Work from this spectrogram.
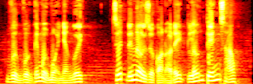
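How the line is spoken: Trembling, emboldened loud scolding. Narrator (Vietnamese): Hòa thượng kia bị hắn trừng mắt, cả người run rẩy, nhưng nghĩ tới hắn đang bị nhốt trong trận pháp, liền to gan lớn tiếng mắng

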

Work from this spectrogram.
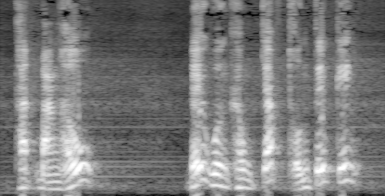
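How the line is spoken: Angry shout. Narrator (Vietnamese): mặt đầy vẻ giận dữ quát

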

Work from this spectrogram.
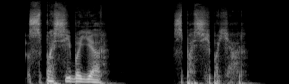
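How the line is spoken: Secret whisper. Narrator (Russian): Так, чтобы никто не услышал, прошептала она

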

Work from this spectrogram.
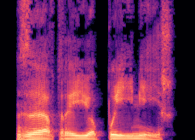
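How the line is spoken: Smug snort. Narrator (Russian): хмыкнул Вал и с наглой ухмылкой

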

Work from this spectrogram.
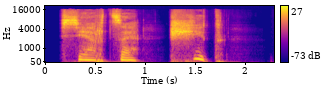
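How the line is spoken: Hiss. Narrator (Russian): прошипел он

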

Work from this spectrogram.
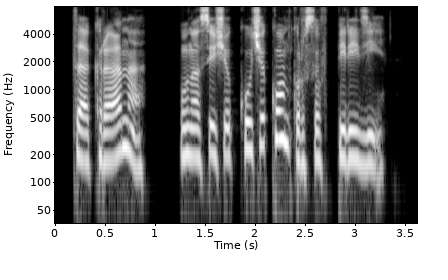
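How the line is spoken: King chuckling. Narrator (Russian): Хитро прищурился король, но в итоге хохотнул

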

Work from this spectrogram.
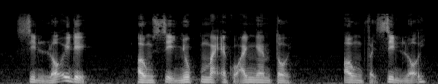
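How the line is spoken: Cold. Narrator (Vietnamese): Dương Chấn lạnh lùng nói

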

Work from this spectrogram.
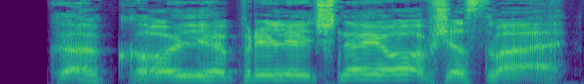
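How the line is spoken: Deep booming voice. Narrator (Russian): басил он

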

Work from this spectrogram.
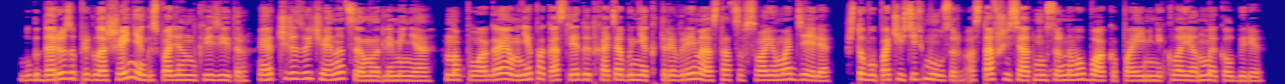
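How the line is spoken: Speaking then laughing. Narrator (Russian): сказал и все-таки рассмеялся на пару с Моррисом

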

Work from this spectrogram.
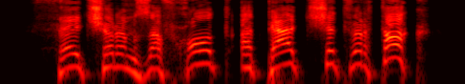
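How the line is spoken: Shouting after. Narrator (Russian): крикнул нам вслед хозяин

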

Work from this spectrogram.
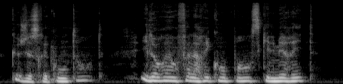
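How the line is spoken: Effusive exclamation. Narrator (French): s'écria Vasilissa avec effusion

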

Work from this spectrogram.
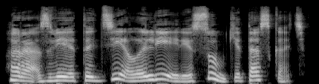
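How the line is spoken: Muttering under breath. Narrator (Russian): Анисия, бормоча под нос

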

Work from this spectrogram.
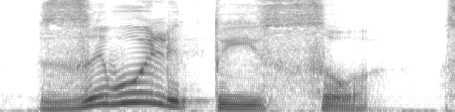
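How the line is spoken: Plain. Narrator (Russian): спросил

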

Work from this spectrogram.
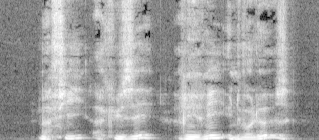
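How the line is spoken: Sick woman exclaiming. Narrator (French): s'écria la malade

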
